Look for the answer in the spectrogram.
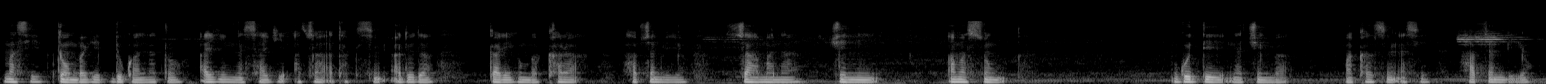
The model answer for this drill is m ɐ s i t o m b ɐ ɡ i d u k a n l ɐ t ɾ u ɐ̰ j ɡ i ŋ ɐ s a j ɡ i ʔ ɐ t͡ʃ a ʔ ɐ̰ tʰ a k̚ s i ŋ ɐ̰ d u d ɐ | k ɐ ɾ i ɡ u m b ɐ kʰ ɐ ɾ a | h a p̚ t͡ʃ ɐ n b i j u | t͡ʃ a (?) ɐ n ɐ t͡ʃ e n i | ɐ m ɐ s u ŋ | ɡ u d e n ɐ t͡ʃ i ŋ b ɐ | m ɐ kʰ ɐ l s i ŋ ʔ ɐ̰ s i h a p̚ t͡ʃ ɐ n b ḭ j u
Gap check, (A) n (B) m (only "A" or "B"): B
